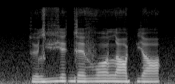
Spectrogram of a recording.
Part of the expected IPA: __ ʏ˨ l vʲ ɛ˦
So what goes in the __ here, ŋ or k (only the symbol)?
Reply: k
